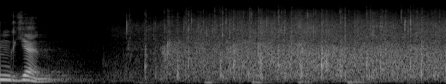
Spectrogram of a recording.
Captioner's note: audience applauding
